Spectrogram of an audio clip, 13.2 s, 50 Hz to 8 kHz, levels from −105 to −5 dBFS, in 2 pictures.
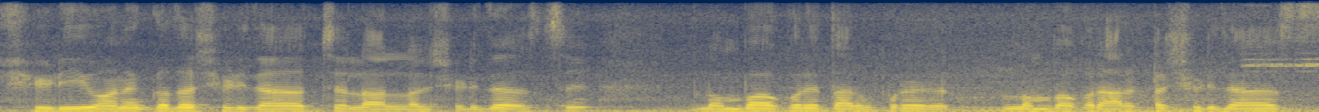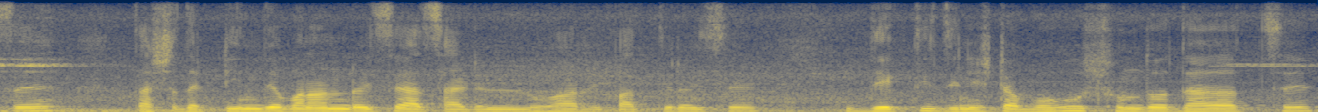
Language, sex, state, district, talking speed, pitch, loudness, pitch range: Bengali, male, Odisha, Malkangiri, 175 wpm, 135 Hz, -17 LUFS, 130-140 Hz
